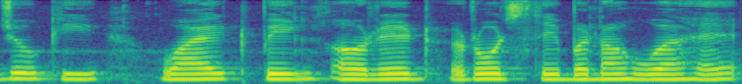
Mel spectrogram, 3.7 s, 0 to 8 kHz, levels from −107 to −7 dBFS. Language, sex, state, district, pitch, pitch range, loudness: Hindi, female, Jharkhand, Ranchi, 190 Hz, 185-195 Hz, -14 LUFS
